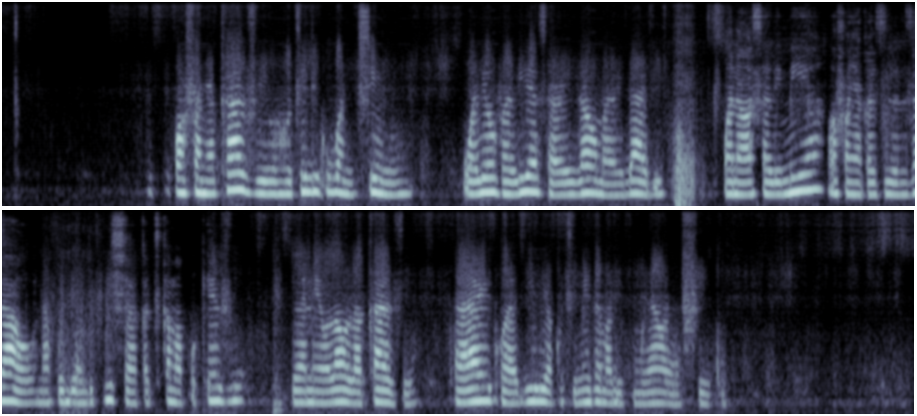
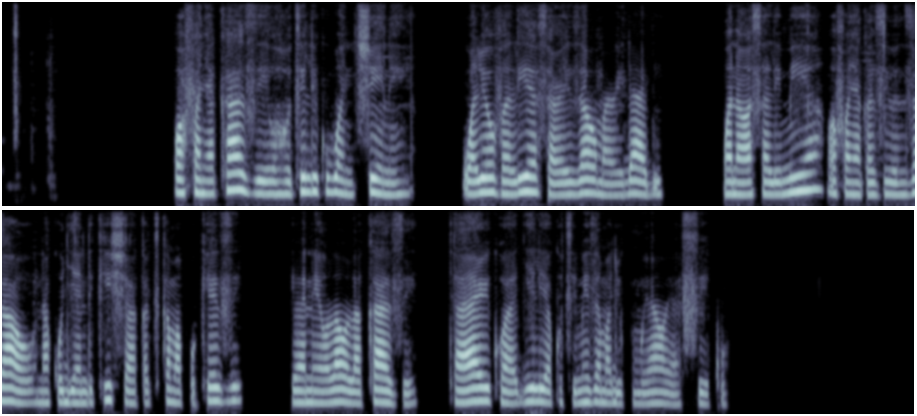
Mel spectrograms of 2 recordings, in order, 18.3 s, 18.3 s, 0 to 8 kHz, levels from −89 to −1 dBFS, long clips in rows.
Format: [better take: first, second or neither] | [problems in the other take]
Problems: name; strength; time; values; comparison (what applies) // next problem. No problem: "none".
second | noise reduction (neural separator model SepFormer DNS4)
